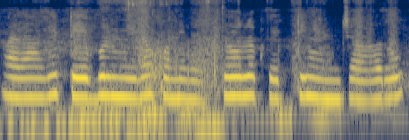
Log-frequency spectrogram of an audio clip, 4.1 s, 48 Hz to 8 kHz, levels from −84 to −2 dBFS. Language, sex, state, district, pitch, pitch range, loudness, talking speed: Telugu, female, Andhra Pradesh, Sri Satya Sai, 235 Hz, 225-245 Hz, -15 LUFS, 100 wpm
